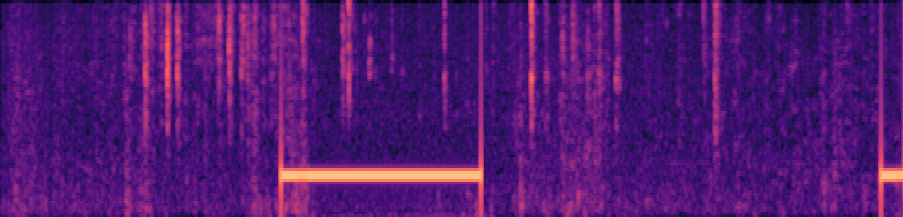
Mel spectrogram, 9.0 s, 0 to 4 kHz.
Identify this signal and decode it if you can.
Ringback tone (North America), 440 + 480 Hz.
